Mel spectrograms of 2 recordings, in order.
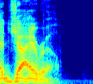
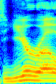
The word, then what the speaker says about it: gyro: Kind of very similar to when I go to get a gyro, I'm getting a gyro. I know it's, you could say it's pronounced euro or whatever. G Y R O.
